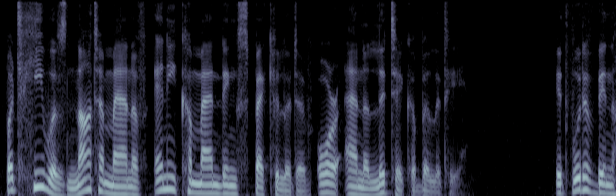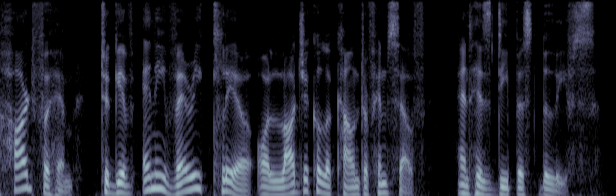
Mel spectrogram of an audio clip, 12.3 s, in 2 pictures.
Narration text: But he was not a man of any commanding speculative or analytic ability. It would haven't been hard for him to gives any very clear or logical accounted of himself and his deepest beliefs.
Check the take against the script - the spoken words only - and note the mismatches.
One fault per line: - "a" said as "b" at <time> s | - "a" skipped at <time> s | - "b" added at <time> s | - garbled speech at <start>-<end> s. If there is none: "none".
- "haven't" said as "have" at 5.8 s
- "gives" said as "give" at 7.2 s
- "accounted" said as "account" at 9.4 s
